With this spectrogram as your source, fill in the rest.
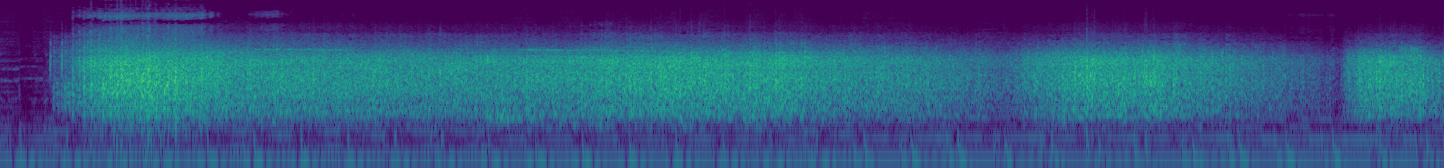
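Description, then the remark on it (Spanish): An audience on Bata CM Radio bursts into sustained applause, a dense crackle of many hands clapping loudly for about twelve seconds, easing slightly before a brief dip and a final swell. “Aplausos, por favor.”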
